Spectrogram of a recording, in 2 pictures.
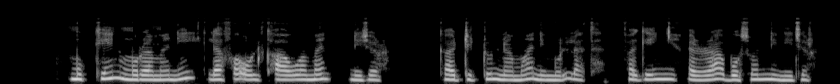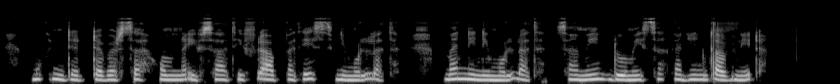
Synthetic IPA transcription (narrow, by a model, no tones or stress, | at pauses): mʊkːe̞ːnmʊɾɐmɐniːlɐfɐɔlkʰaːwɐmɐnːɪd͡ʒɪɾɐ̥ | ɡ̥aːd̪ːɪd̪ːuːnːɐmaːnɪmʊlʔɐt̪ɐ̥ | fɐɡe̞ːɲːɐɪrːaːbɔsɔnːɪnɪd͡ʒɪɾɐ̥ | mʊknɪd̪ɐd̪ːɐbɐɾsɐhʊmnɐɪbsaːt̪iːfᶑaːbːɐt̪eːsnɪmʊlʔɐt̪ɐ̥mɐnːɪnɪmʊlʔɐt̪ɐ̥sɐmiːnd̪ʊmeːsːɐkɐnhɪŋkʼɐbnɛᶑɐ̥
